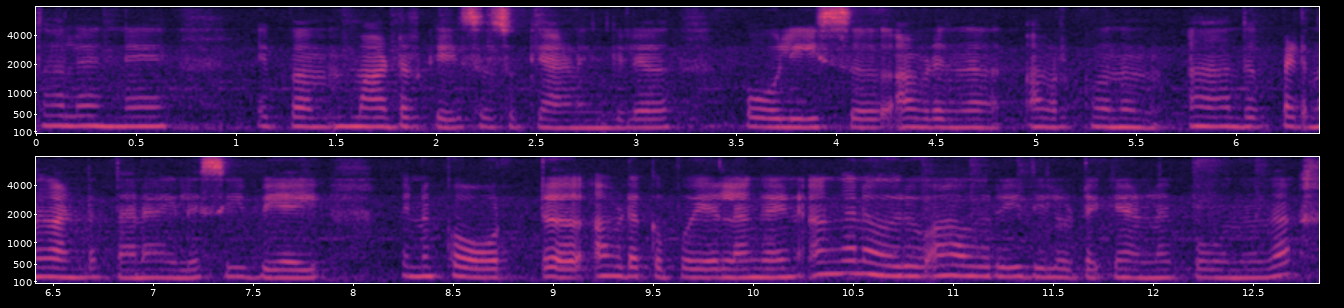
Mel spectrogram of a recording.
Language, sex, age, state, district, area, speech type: Malayalam, female, 18-30, Kerala, Idukki, rural, spontaneous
